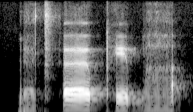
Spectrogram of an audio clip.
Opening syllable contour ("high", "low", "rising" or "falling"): low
